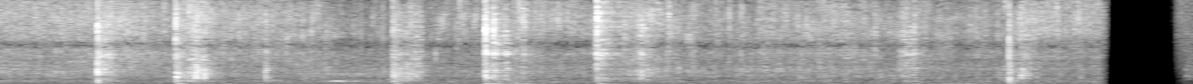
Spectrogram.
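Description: Spaghetti sauce with onion and pepper sizzles and fries in a pot, with a steady crackling hiss broken by repeated scraping stirs, close and alone, ending abruptly.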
